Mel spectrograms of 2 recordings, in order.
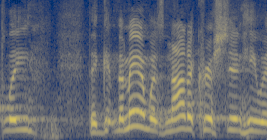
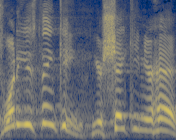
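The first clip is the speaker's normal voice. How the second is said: hard, harsh put-on German accent. Retelling how a man questioned him in the front row: harsh german accent. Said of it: "this guy with a harsh German accent goes".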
